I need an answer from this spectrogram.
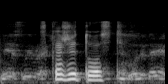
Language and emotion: Russian, neutral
